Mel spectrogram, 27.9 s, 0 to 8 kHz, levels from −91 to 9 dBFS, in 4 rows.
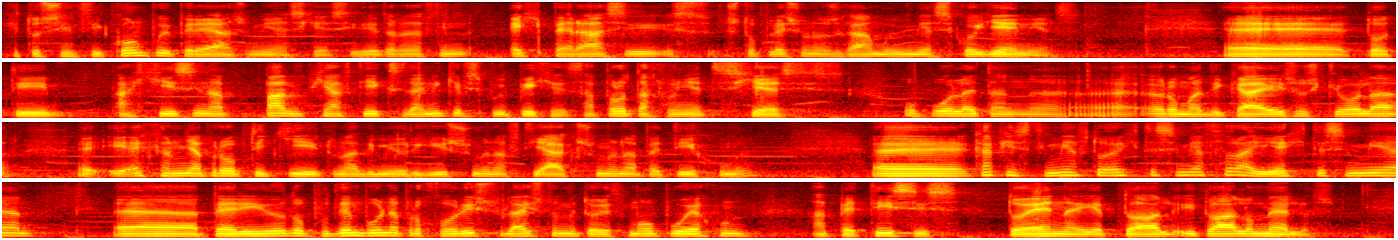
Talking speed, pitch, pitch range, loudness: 185 wpm, 110 Hz, 105-125 Hz, -18 LUFS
